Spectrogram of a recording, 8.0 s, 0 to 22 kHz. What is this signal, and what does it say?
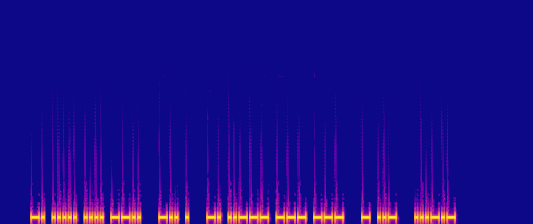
Morse code, heard as a keyed tone, about 30 wpm, 700 Hz. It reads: N5HZ DE N2OO TU <SK>
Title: Practice QSO - Exchange 4 - Ending - 30wpm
